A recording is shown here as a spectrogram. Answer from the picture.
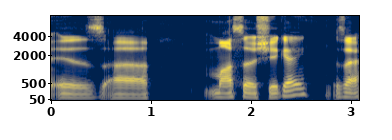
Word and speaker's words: Masashige: His name is Masashige. Is that how you say that? His name, the Inoue's name? Yeah, Inoue Masashige. I think it's Masahige, if I'm not mistaken. Oh, okay, so the S is silent.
